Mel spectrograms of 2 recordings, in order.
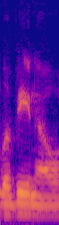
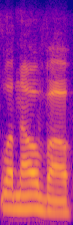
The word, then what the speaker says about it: Lenovo: Okay, so you're just telling me for years I've been calling it Levino when it's Lenovo. Wait, you're pronouncing? Yeah, it's pronounced Lenovo.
